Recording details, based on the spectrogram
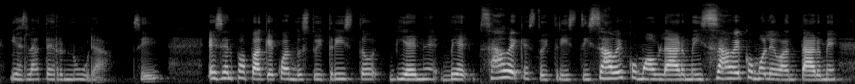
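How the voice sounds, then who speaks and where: A woman preaching a sermon, who talks emphatically, repeats her phrases and keeps asking the listeners questions. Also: fairly high pitch. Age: adult mother.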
